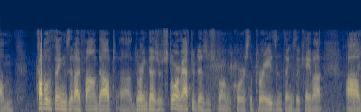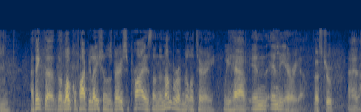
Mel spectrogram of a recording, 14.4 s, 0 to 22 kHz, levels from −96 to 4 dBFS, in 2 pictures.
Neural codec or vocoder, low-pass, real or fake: vocoder, 44.1 kHz, 128 mel bands every 256 samples, BigVGAN v2; 7.2 kHz; fake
